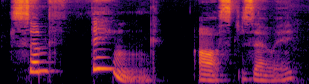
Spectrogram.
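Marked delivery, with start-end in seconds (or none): 0.1-1.5 very high, slow, drawn-out query; high-pitched, incredulous echo; puzzled question. Acted. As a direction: stretch the word out in bewilderment. Zoe asks in puzzlement.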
